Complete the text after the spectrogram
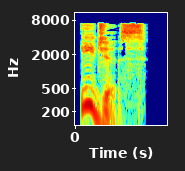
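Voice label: "egis", British English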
